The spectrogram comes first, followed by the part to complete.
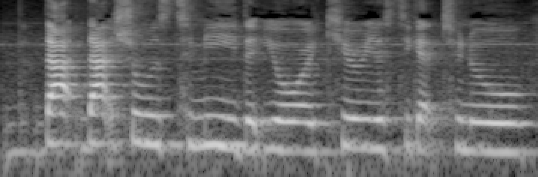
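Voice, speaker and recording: A woman's voice: fairly high pitch, steady tone, moderate pace, bright, forceful tone. A young woman from Iran chatting casually on a podcast, rambling and hesitant with lots of fillers. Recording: roomy echo, faint noise.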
